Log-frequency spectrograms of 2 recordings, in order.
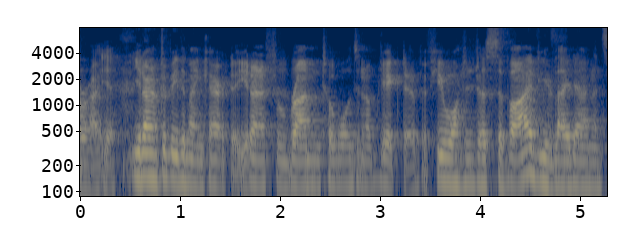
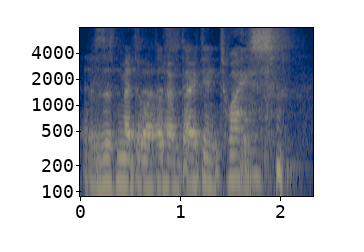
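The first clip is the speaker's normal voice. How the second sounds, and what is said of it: Shaky put-on French accent. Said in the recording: “while you're shaking with a French accent?”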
